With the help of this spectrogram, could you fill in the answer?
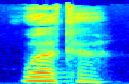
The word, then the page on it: worker: British English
